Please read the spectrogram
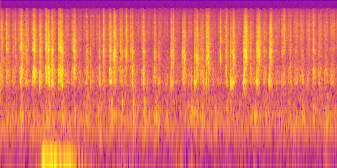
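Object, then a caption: Wax-coated scratch-art card scraped with a wooden stylus. A wooden stylus scratches the coating off a black wax-coated scratch-art paper page in short strokes while the other hand holds the book. Quick, dry rasping scrapes come in an uneven rhythm of about four per second, each a bright burst with a little scratchy high hiss. A soft low rumble rises briefly near the start.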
